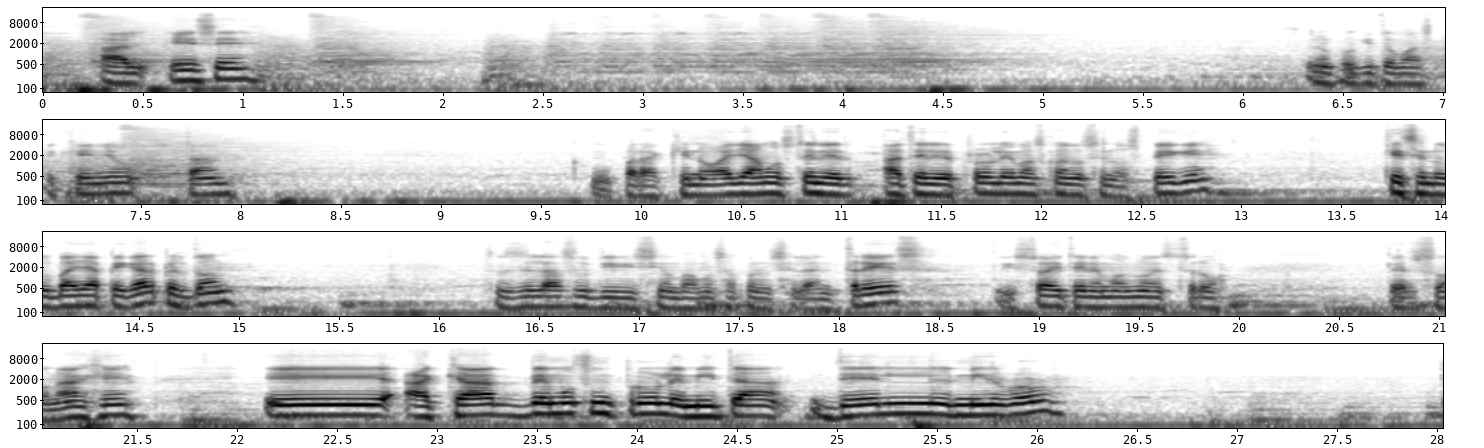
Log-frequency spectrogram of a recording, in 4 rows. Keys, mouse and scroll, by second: 0.6 alt+s, 8.9-9.2 scroll down 1, 11.2 Tab, 11.2-11.7 scroll down 2, 11.7-14.4 middle drag, 15.3 scroll down 1, 17.1 click, 17.1 scroll up 1, 17.7-18.3 middle drag, 18.8 click, 19.3 scroll down 1, 19.9 middle click, 19.9 scroll down 1, 20.6 scroll up 2, 21.2 scroll up 1, 21.4-21.7 shift+middle drag, 22.0-22.4 scroll up 1, 22.4-23.3 middle drag, 26.8 click, 27.5 click.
